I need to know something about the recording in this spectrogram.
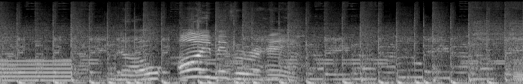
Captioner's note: in Irish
